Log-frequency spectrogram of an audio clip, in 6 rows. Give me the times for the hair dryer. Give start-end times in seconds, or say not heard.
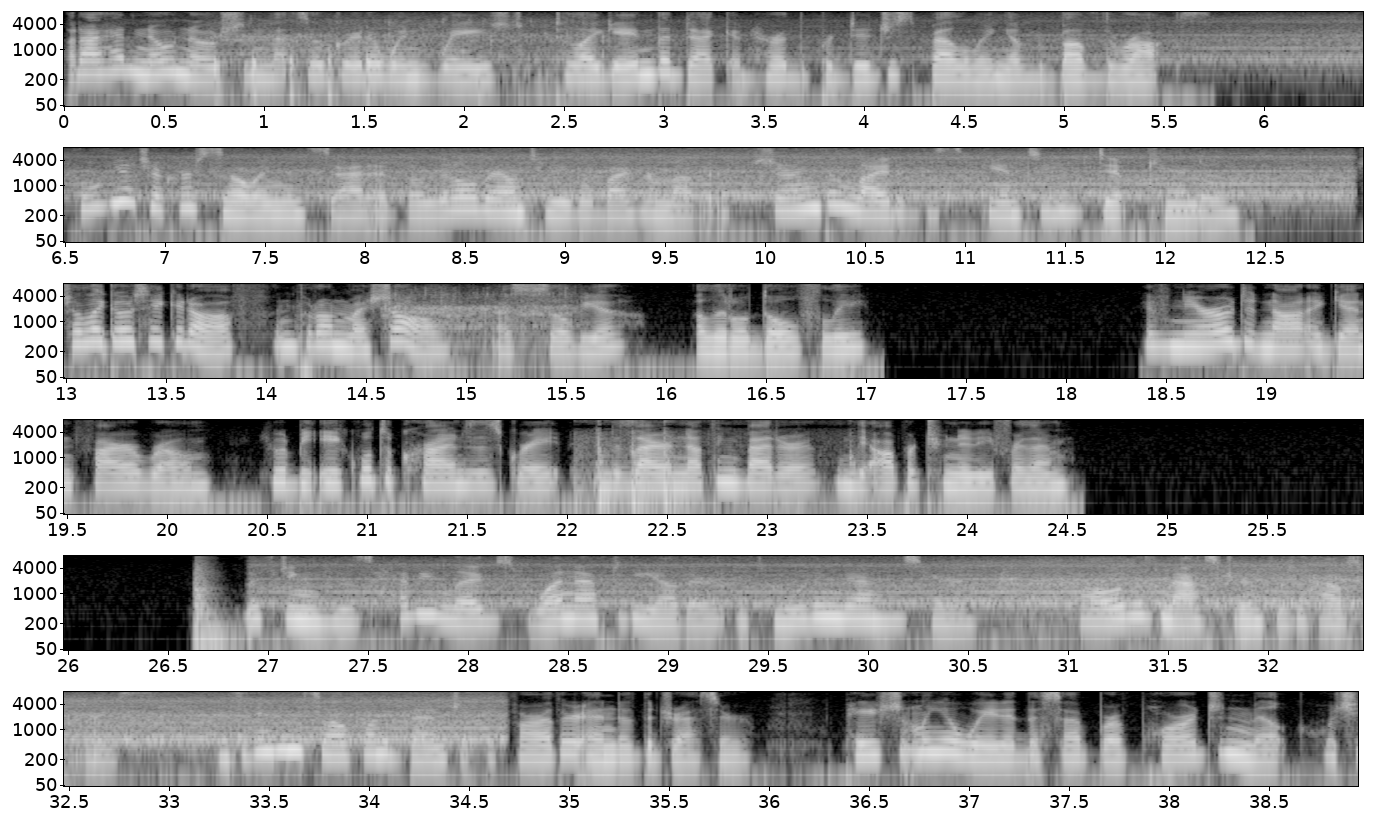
0.1-13.0, 26.9-34.7.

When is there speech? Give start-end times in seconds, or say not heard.
0.0-5.7, 6.5-17.1, 18.4-24.6, 26.7-38.8.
